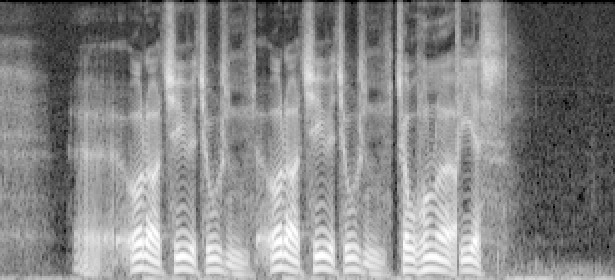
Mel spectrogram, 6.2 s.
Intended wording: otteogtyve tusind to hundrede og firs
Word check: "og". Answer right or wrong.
wrong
